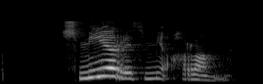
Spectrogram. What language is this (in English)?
Icelandic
